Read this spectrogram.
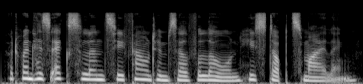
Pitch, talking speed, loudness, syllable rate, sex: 205 Hz, 165 wpm, -15 LUFS, 5.2 syllables/s, female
